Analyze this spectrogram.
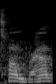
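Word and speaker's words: Thom Browne: disruptive collaboration Tom Brown wait so it's actually pronounced Tom Brown but it's got my back I want to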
